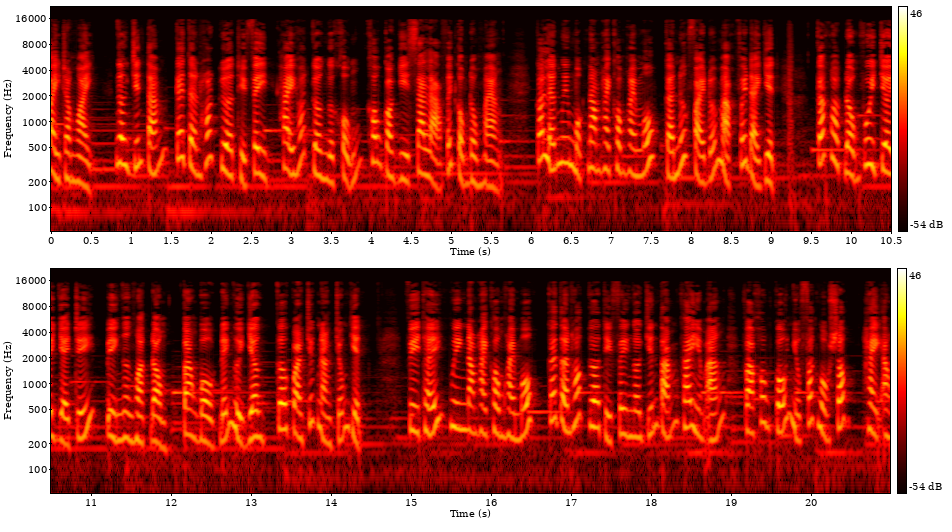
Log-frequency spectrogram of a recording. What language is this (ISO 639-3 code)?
vie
